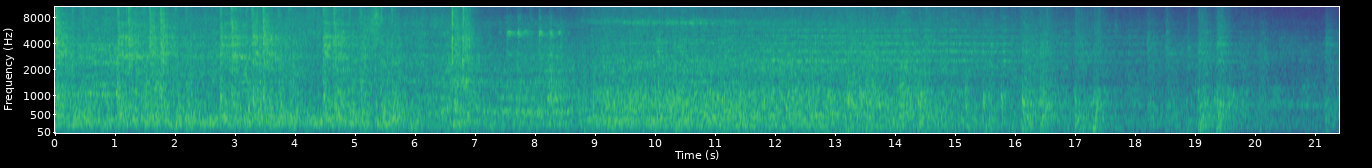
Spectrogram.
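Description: An electric commuter train runs along the platform, its wheels clacking over the rail joints. After about seven seconds the clatter thins to a steadier running noise with a low hum. Near the end it grows quieter, with a few more wheel clacks from trains on the farther tracks.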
